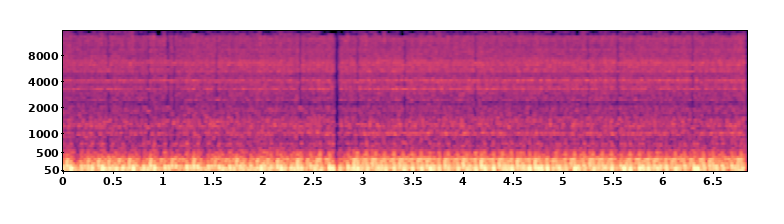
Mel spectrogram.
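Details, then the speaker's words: 1978 Yamaha XS750 Special triple, first run after a three-week revival, kick-started on choke: deep, even exhaust burble with steady beat, no misses or knocks; running smoothly. "I fucking love old motorcycles. They are so badass, especially when they wake up."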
